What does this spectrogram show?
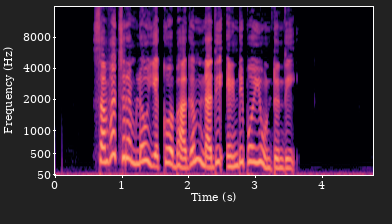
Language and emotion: Telugu, neutral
